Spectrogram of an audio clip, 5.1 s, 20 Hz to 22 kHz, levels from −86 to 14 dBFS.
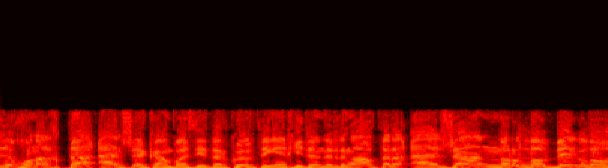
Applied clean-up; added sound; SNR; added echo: neural mask model Resemble Enhance denoiser.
